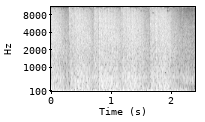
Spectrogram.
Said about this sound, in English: Burst firing gives us a much tighter group.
